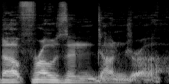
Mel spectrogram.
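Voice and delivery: way over-the-top, grand, dramatic sports-film narrator voice. Friends joking on a podcast, doing an NFL Films voice. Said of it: "NFL Films voice. Yeah, like way over".

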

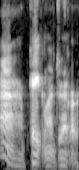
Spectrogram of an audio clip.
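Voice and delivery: deep, low, odd voice, left unchanged. Doing a quick impression while talking about Caitlyn Jenner: Caitlyn Jenner impression. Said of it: "my impression of Bruce slash Caitlyn is".

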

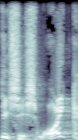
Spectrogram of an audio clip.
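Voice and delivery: very high Victorian factory-hand voice. Introducing oneself in a group round of names, in a Victorian coal factory worker voice. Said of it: "Sounded like they work in the same Victorian coal factory".

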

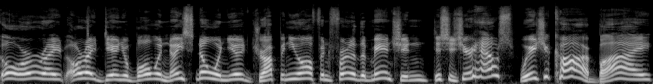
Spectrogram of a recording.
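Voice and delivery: mocking, put-on cheerful tone.

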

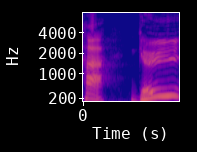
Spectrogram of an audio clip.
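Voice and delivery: very loud laughing yell. Retelling a reaction to someone's news, retelling a laughing yell. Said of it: "I laughed and yelled out".

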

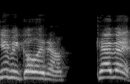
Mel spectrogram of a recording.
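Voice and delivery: high-pitched shouting. Recording at home while dogs bark, telling the dog to lie down, yelling. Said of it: "I didn't mean to yell in your ear".

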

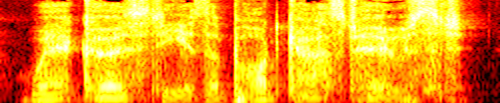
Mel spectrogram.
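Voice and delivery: epic, dramatic movie-trailer voiceover narration. Teasing a co-host about how she says her intro, movie-trailer voiceover impression. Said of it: "like that voiceover guy for the movies In a World".

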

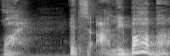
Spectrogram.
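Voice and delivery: slow, ecstatic, overjoyed exclamation. A narrator reads Scrooge's line, exclaiming in ecstasy.

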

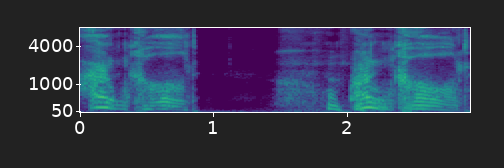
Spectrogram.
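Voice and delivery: barely audible, very quiet, strangely altered voice. Speaker retells Trey answering Mona's question, Trey's completely different voice. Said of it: "completely different voice".

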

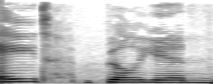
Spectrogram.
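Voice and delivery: very slow, deliberate, drawn-out, every word weighed. Repeating the figure just read out, saying it again slowly. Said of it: "Let me say that again slowly".

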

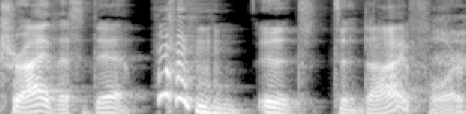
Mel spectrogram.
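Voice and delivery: sly, sing-song scheming royal courtier voice. Acting out offering dip to others, in a king's right-hand man voice. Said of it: "Your king's right-hand man voice".

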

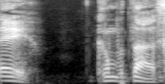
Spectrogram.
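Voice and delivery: ordinary talk, nothing marked

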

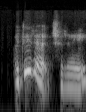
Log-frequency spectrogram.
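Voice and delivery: a bit taken aback. Asked by the host if she wants to add something, the guest replies: surprised. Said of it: "You sounded a bit surprised then".

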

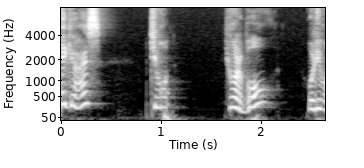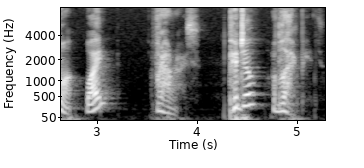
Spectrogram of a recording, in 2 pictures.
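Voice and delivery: overeager, gushing, way too excited voice. Retelling how the server offered bowl options: imitating an overexcited server. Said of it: "the guy that was giving it to us was way too excited".

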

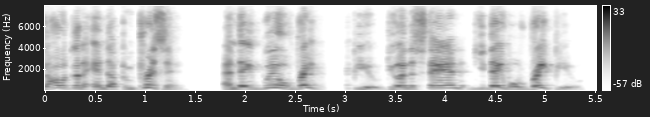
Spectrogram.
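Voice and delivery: put-on very high, angry, top-of-lungs shouting. Speaker retells a youth mentor who got mad at the class: imitating him shouting at class. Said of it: "he was shouting at the top of the lungs".

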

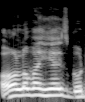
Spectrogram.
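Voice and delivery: put-on mimicked Indian accent. Describing picking up an Indian man's accent while talking with him, in an Indian accent. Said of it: "if someone is speaking in an accent, after you speak to them for a while, they start speaking like them".

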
